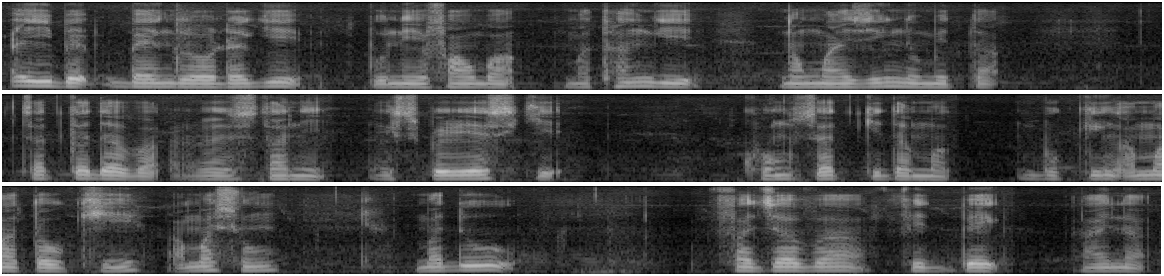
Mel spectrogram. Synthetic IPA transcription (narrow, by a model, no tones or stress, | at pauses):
ɐjbeŋɡlodɐɡipunepʰawbɐ | mɐtʰɐŋɡi | nowŋmajziŋnumitːɐ | t͡ʃɐt̚kɐdɐbɐ̰ɾad͡ʒɐsdʰʱani | ekspiɾienskḭ | kʰːoŋt͡ʃɐt̚kidɐmɐk̚ | bukiŋɐ̰mɐtɐwkʰiɐ̰mɐsuŋ | mɐdu | pʰɐd͡ʒɐbɐpʰit̚bek̚ | hajnɐ̰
